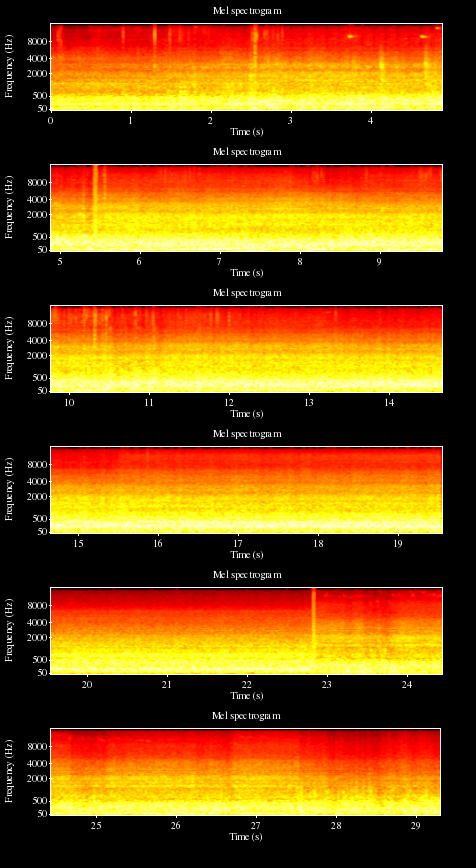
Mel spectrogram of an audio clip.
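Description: Steady engine and road noise from inside a VW bus's cab as it drives, changing abruptly about two-thirds of the way through.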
